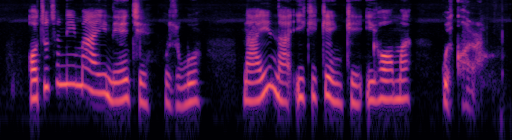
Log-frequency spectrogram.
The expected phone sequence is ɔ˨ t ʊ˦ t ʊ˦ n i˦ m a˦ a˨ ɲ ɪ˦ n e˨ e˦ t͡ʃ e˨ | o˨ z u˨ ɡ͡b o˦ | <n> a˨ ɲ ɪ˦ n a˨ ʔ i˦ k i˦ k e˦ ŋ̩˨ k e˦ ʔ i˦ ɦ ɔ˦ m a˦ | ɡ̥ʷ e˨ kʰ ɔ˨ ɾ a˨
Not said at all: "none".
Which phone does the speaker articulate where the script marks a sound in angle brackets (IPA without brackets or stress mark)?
n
